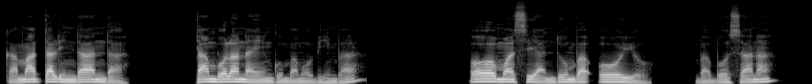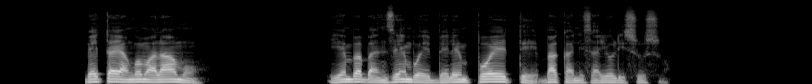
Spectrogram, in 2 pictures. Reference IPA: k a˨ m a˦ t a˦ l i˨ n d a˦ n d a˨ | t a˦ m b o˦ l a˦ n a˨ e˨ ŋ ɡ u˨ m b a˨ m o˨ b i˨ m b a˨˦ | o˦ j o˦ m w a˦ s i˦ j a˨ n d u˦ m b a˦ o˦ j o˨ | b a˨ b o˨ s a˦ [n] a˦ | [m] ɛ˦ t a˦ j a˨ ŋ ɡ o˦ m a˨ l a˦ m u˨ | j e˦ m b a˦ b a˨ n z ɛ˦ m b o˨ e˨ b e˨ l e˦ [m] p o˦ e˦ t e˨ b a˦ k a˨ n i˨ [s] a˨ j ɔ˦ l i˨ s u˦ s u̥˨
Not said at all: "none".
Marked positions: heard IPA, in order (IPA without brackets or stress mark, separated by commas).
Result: n, b, m, s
